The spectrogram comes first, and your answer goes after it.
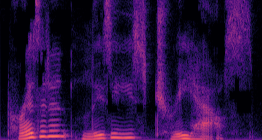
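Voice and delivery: whispered daydream; soft, wistful whisper; dreamy whisper. Acted. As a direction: hush it like a secret wish. Lizzie daydreams aloud.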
